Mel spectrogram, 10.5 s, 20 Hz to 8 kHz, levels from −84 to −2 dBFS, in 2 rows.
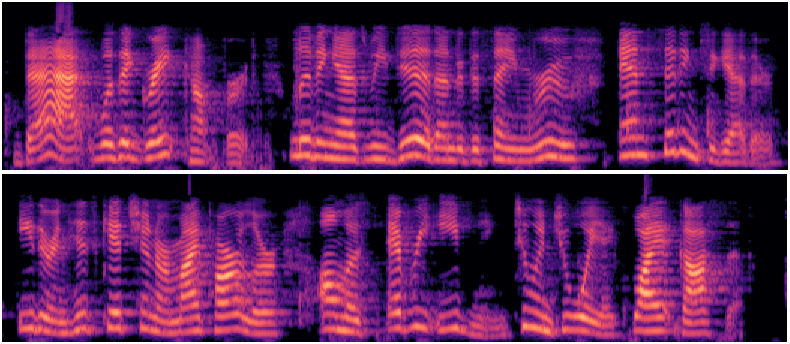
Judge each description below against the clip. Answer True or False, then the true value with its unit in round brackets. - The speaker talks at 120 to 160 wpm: False (180 wpm)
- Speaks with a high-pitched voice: True (235 Hz)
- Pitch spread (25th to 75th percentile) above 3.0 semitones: True (4.9 semitones)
